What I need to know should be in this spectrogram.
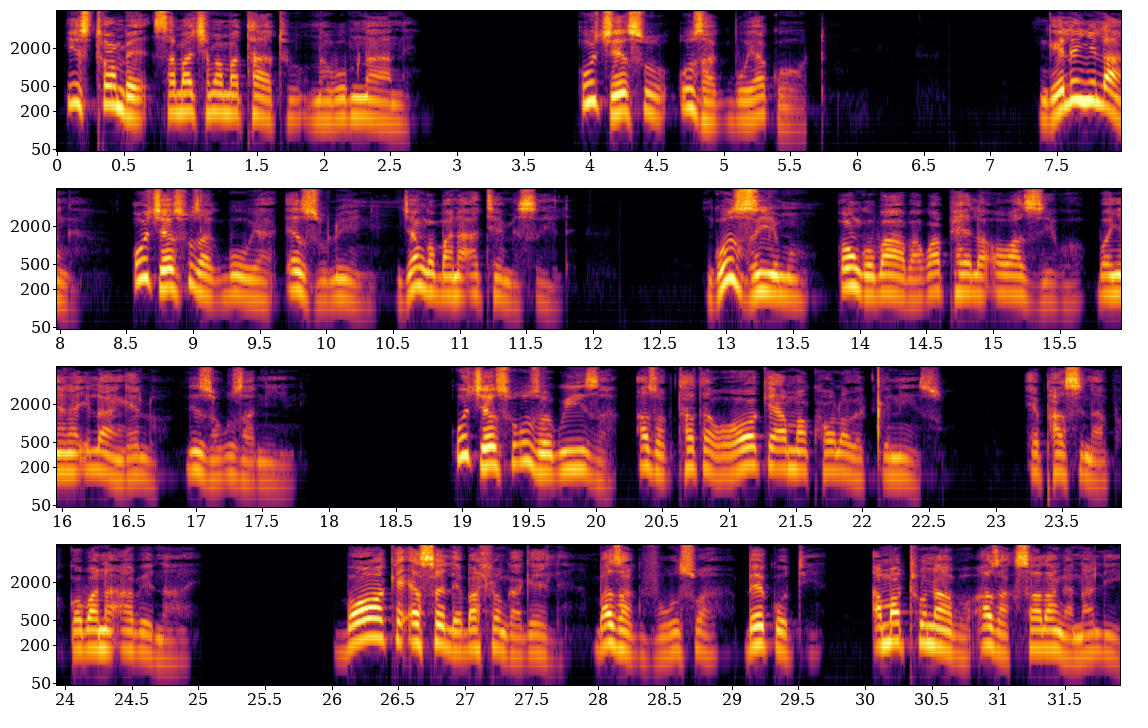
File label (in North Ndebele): good news ndebele southern, drama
